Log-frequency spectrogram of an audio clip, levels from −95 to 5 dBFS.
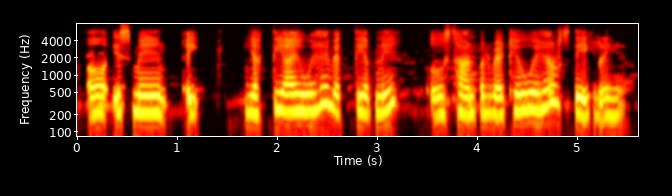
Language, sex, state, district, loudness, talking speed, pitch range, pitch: Hindi, female, Uttar Pradesh, Budaun, -15 LUFS, 215 wpm, 210-270 Hz, 230 Hz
